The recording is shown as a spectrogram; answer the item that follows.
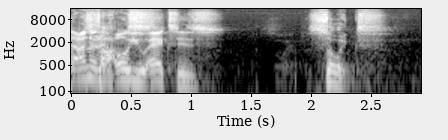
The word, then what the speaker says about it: Sioux: Soix. I know that OUX usually is silent. That X is silent, like soul or.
